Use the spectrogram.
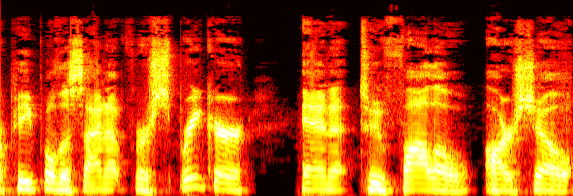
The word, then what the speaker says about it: Spreaker: sign up to Spreaker, that's spelled S P R E A K E R, not speaker, but Spreaker. There's an R in front of the E.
